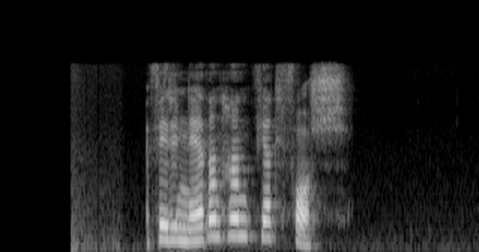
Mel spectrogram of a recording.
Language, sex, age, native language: Icelandic, female, 50-59, Icelandic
